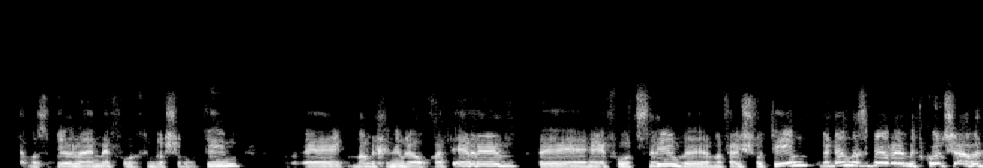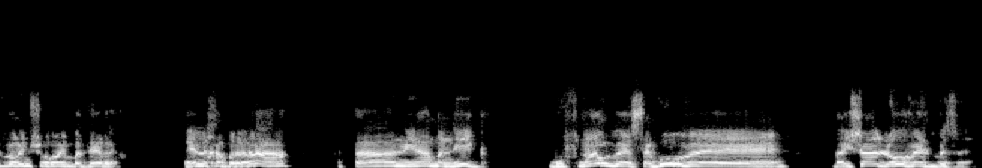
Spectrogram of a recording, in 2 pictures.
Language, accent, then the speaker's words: Hebrew; Kiryat Tivon, Northern District, Israel; שזה חלק מטבעון של היום. שם נולדתי וגדלתי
